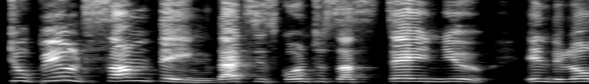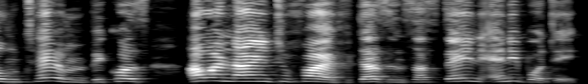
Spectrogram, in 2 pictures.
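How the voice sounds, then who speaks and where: Slow, bright-voiced woman host. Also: sits high. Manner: earnest, repetitive, emphatic. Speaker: livestream host. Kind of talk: motivational livestream talk.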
